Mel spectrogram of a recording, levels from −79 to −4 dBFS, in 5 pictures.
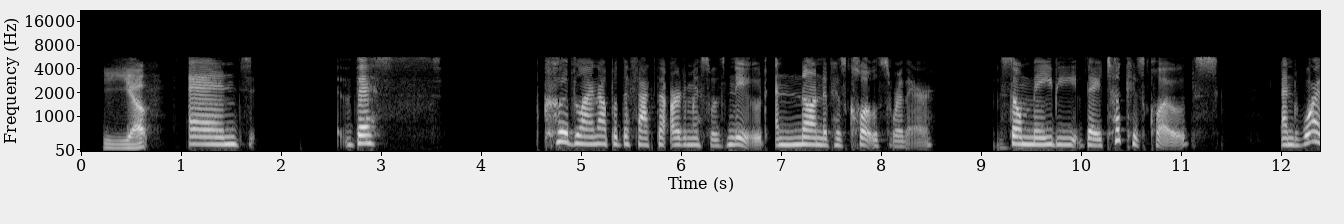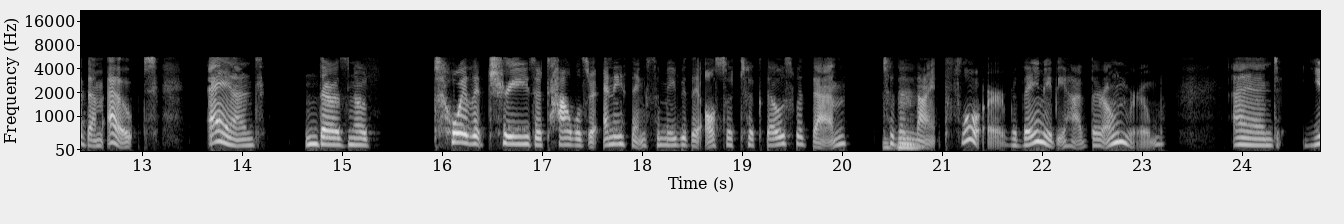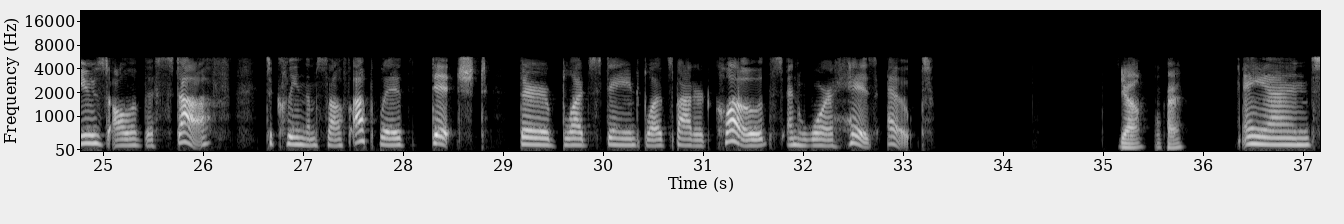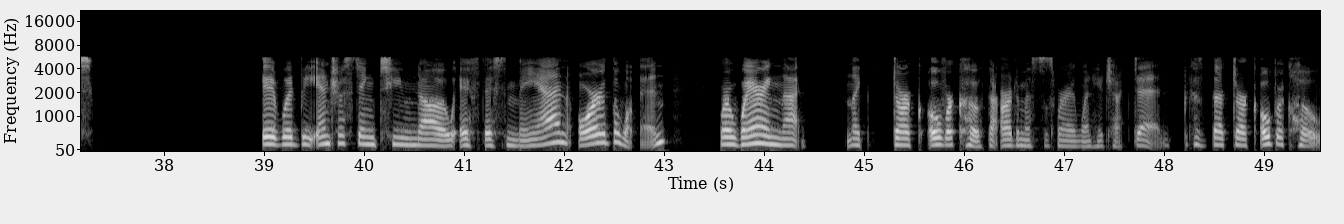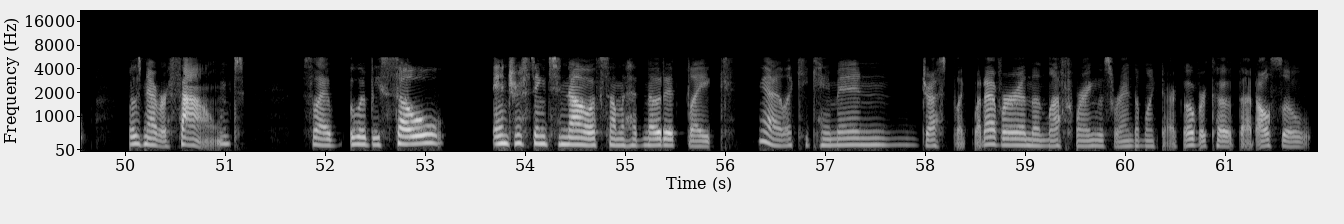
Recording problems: garbled, watery; badly; nothing above 5.5 kHz

